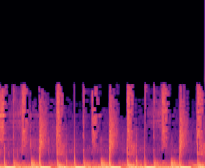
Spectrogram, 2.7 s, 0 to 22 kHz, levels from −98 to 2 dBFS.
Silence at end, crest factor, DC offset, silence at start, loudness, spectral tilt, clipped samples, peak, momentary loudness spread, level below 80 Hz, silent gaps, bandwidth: 0 s; 8 dB; under 0.1%; 0 s; -11 LUFS; -6.5 dB/octave; under 0.1%; 0 dBFS; 2 LU; -10 dBFS; none; 11 kHz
